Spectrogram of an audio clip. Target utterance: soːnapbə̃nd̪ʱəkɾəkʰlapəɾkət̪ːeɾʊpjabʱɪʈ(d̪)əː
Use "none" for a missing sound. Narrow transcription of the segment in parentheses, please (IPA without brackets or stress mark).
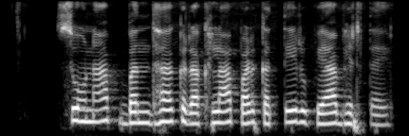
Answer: t̪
